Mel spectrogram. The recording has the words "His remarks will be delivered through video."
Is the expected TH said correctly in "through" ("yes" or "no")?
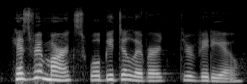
yes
